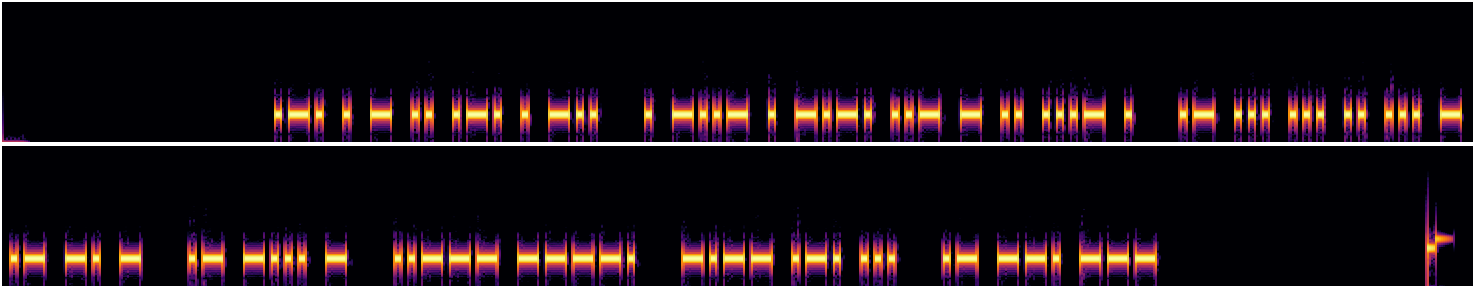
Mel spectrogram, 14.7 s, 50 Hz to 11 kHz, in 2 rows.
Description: Morse code, heard as a keyed tone, about 34 wpm, 700 Hz. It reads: RETIRED EXECUTIVE ASSISTANT ABT 29 YRS AGO
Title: Practice QSO - Exchange 3 - More Info - 35wpm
